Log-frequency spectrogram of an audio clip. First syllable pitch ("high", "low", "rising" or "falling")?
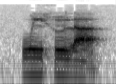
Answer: low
